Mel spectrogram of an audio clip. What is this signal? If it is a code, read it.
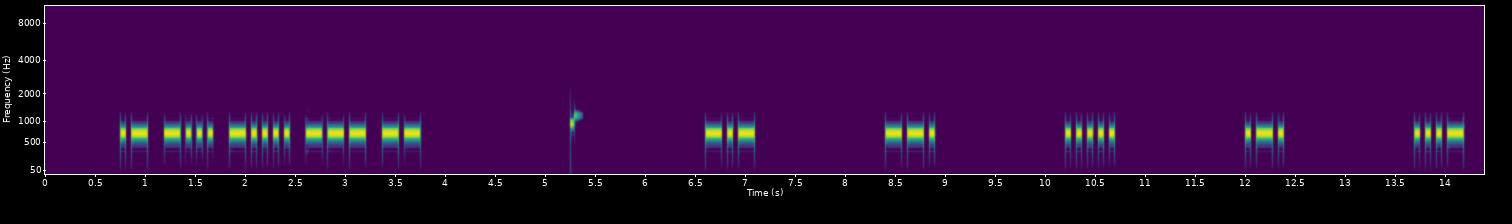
Morse code, heard as a keyed tone, about 22 wpm, spaced as for 9 wpm, 700 Hz. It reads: AB6OM KG5RV
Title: USA Call Signs - 8x Character Spacing - 22wpm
